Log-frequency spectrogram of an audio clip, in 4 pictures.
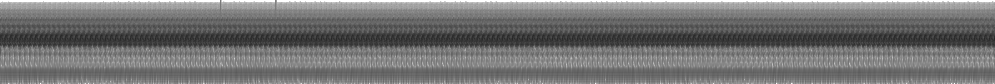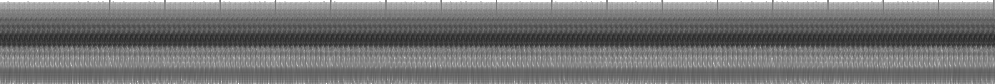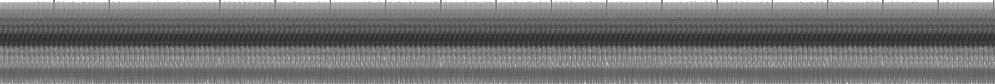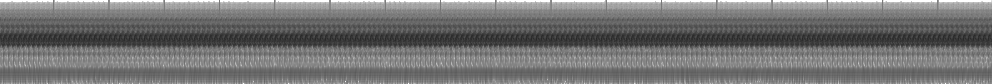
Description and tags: Whelen Piercer
Piercer sound miked directly from the Whelen siren box
car, emergency, fire, police, siren, vehicle, wail, Whelen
